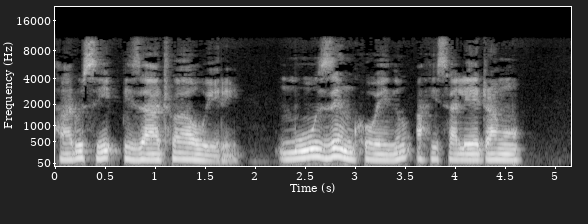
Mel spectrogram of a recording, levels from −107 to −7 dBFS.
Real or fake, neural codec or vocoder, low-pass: real; none; 10.8 kHz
